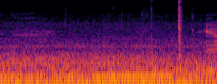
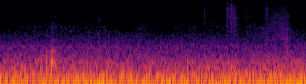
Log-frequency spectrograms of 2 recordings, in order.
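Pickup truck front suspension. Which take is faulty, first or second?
second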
